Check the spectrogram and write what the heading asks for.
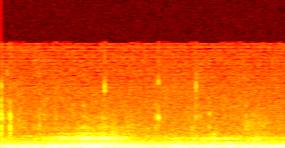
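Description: Quiet room tone with a faint steady hum.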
